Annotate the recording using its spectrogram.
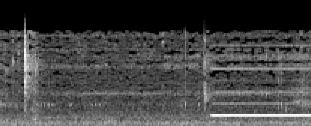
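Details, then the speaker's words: Audiometer pure-tone beep set to the right ear: faint room noise, then a steady pure tone starts only while the interrupter switch is pressed. "what it means is when you push the interrupter switch you get the beep"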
